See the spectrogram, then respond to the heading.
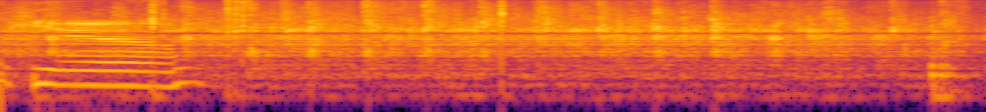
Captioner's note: applause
